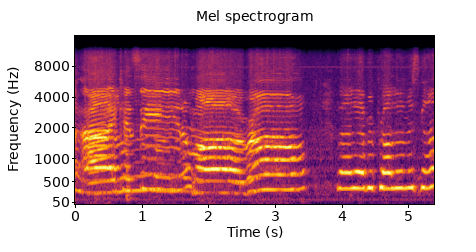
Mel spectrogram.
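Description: Girls singing a slow pop song, holding long, sliding notes, with a short break for breath about three and a half seconds in before the next note.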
